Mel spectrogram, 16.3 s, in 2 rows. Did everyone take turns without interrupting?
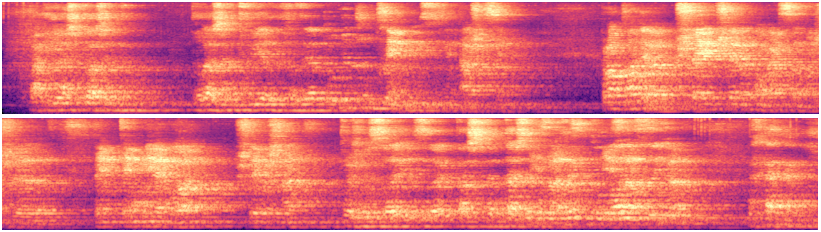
No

